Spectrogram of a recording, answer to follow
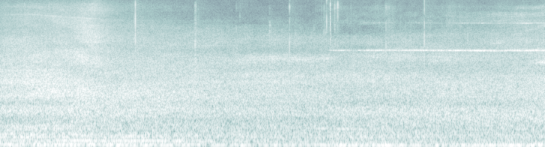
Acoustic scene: street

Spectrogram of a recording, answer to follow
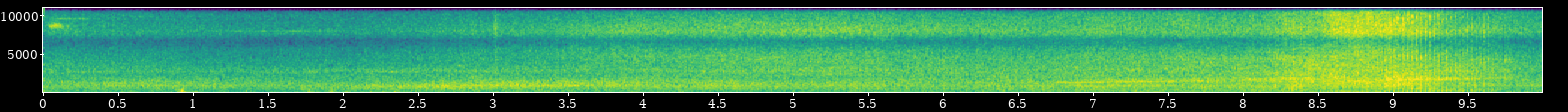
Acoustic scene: street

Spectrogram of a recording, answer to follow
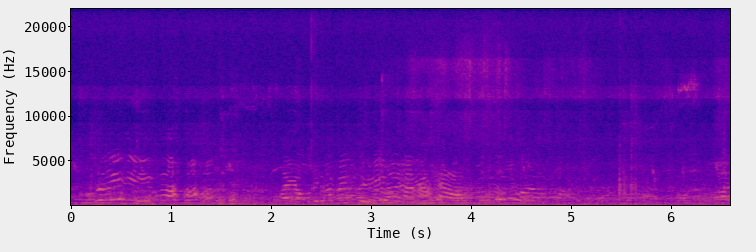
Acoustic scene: park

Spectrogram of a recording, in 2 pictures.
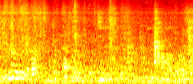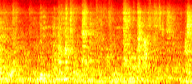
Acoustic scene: restaurant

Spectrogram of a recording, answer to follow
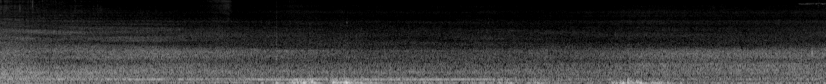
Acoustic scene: street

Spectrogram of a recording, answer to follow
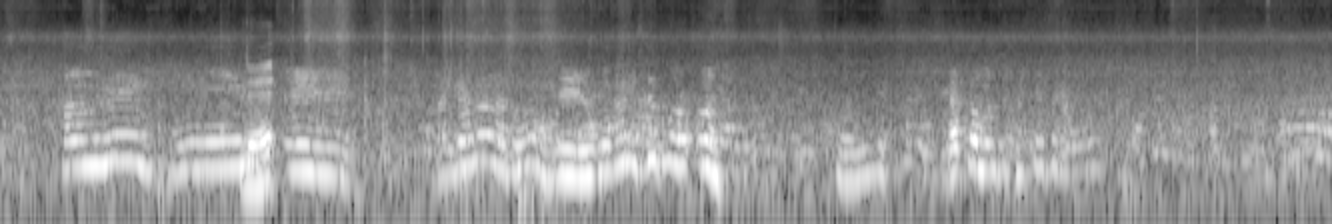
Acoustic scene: crowded indoor space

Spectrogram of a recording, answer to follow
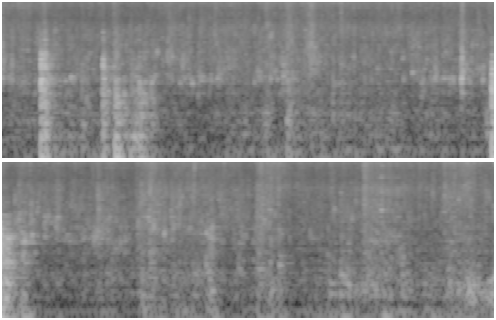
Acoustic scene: kitchen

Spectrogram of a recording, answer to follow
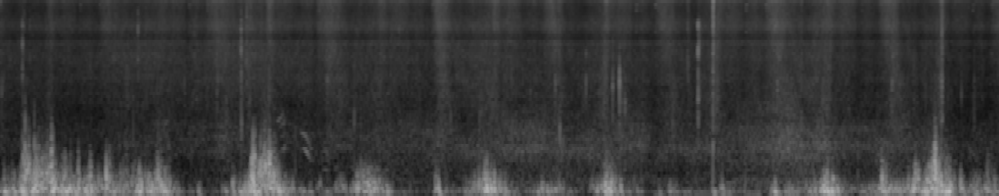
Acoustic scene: park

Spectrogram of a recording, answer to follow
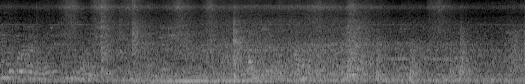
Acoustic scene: restaurant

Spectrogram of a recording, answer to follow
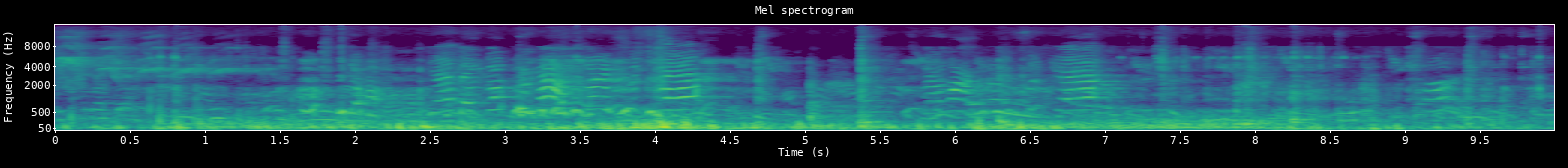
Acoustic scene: park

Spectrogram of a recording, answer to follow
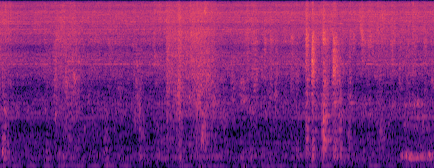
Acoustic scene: kitchen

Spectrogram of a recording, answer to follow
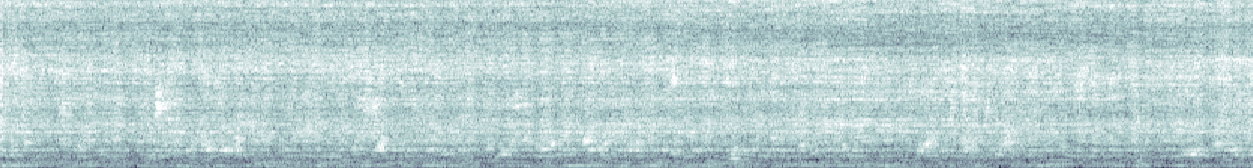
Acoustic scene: restroom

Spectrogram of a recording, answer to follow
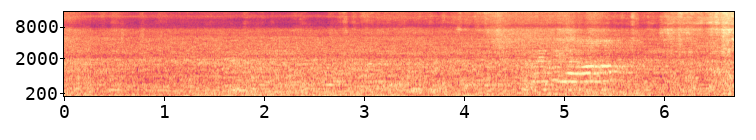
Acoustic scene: residential area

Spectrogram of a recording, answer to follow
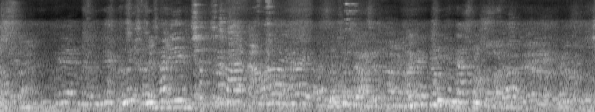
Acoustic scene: restaurant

